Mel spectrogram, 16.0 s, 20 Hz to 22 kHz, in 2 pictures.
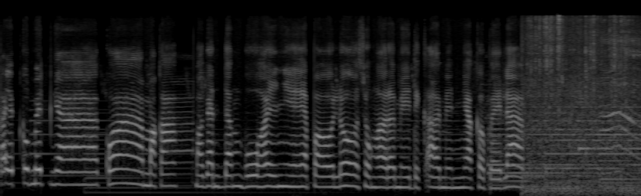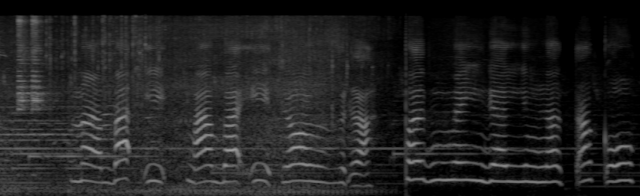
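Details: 11-year-old boy with cerebral palsy who cannot walk and has difficulty speaking; dysarthria (cerebral palsy).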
